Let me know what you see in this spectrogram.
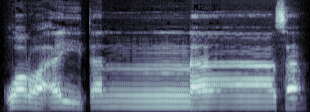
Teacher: এখানে একটু লক্ষ্য করুন, এই তায়ের জবরটা সোজা গিয়ে নুনের তাসদিদ, অর্থাৎ মাঝখানে খালি আলিফ আছে, খালি লাম আছে, যেগুলো খালি, যেগুলোর উপর কিছু নেই, এগুলো আমরা উচ্চারণ করব না। তায়ের জবরটা সোজা গিয়ে নুনের তাসদিদের সঙ্গে যুক্ত হবে, এই নুনটাই 2 বার উচ্চারিত হবে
